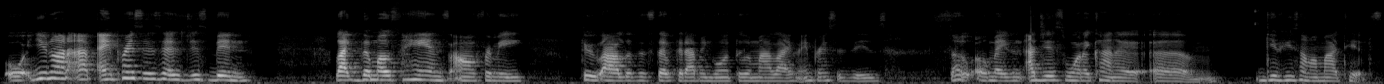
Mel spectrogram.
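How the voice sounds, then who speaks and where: An American woman vlogging casually, talking in a candid, expressive, slangy way and reading from her own journal. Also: fairly low pitch, unhurried.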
